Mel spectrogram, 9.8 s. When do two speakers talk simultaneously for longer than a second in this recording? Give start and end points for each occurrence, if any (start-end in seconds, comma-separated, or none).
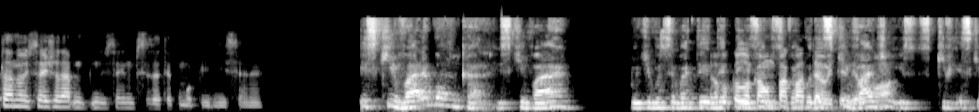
7.0-9.0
